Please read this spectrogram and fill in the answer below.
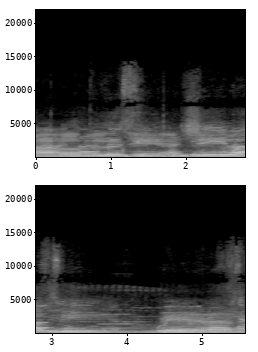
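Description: A crowd of men and women singing together as a group, with a brief break about four seconds in before the next phrase.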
